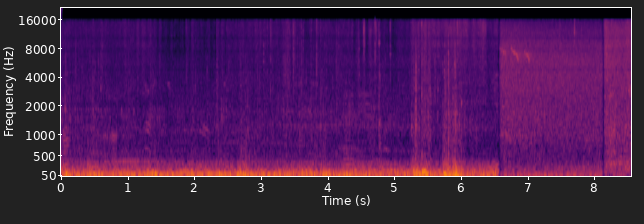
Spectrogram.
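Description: Steady low rumble of a car driving, heard from inside the cabin. It cuts off abruptly about six and a half seconds in, giving way to quieter outdoor background.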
